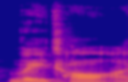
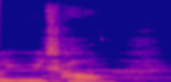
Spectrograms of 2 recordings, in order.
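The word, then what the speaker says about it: 尉超: 然后这个投稿就是说，他高中的时候有一个同学叫做魏超啊，就叫做玉超。然后这个字呢是多音字嘛。然后一般来说，他的名字啊，别人第一次念的时候就很容易把玉念成嗯魏啊，这个我深有体会，因为我第一次见那个她闺蜜的时候，我也是把它念作了魏，后来呃也是第一次在初中的时候知道了，就是说这个是个多音字啊，就是按做姓氏的话，它念作玉，然后。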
